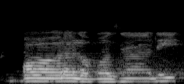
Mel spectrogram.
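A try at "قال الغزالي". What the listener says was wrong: panjangin, qala al-Ghazali, ada ya itu.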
